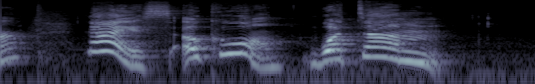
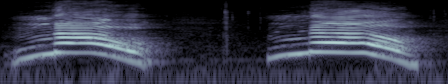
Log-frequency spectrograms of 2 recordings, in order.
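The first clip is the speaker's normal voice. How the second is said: loud high cry of no; shouting no; 10 dB louder than usual. Real, not acted. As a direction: yell it out in disbelief. Recognises the horrifying game.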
